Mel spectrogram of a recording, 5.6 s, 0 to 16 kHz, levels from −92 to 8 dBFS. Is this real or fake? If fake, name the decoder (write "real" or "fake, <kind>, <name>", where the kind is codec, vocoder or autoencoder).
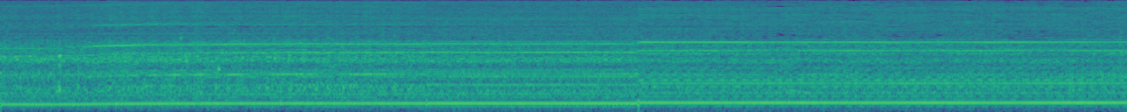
real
